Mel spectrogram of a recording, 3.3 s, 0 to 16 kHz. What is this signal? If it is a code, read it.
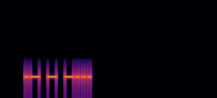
Morse code, heard as a keyed tone, about 28 wpm, 700 Hz. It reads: ATB
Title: All Cut Numbers - 3-Digit 28wpm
